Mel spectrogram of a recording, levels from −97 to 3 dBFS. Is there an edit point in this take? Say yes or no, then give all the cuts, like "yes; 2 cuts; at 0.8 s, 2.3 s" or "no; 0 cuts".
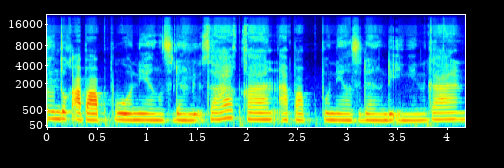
no; 0 cuts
